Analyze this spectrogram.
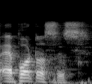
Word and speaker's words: apoptosis: silent तो खैर का यह कहना है कि एपॉपटोसिस जो है इसको इस तरह बोलना चाहिए कि सेकंड जो है वह साइलेंट एपॉपटोसिस की बजाय इसको एपॉपटोसिस बोलना है यह ज्यादा सही है इसके अलावा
